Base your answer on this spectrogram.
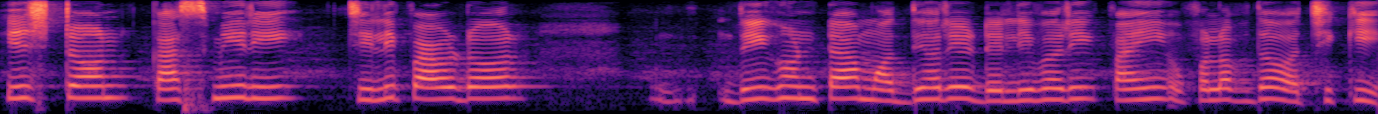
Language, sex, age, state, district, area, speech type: Odia, female, 18-30, Odisha, Bargarh, urban, read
